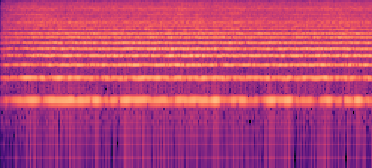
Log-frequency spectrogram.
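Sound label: violin; Virtuoso Strings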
